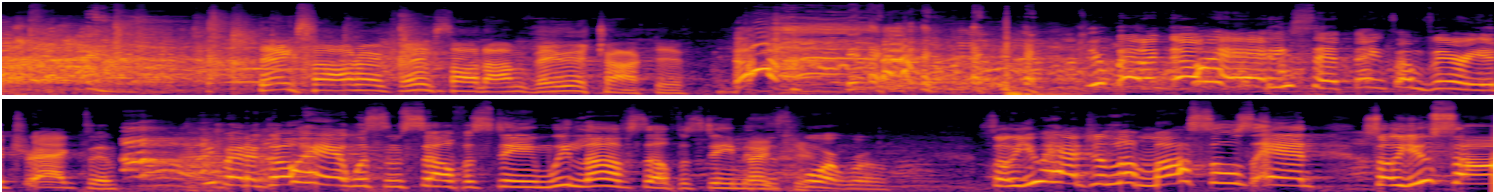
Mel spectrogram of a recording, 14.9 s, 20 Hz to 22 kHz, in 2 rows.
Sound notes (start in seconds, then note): 0.0 audience laughing; 3.6 laughing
